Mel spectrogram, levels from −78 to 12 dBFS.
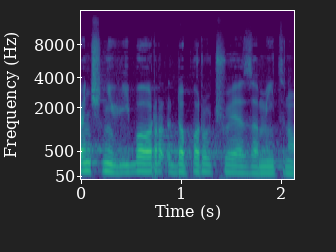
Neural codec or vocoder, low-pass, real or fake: none; 14.4 kHz; real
